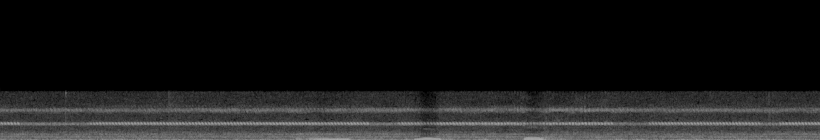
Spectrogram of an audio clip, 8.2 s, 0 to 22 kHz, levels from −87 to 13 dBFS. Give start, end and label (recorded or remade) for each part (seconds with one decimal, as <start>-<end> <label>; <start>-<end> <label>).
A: 0.0-4.8 recorded; 4.8-6.1 remade; 6.1-8.2 recorded

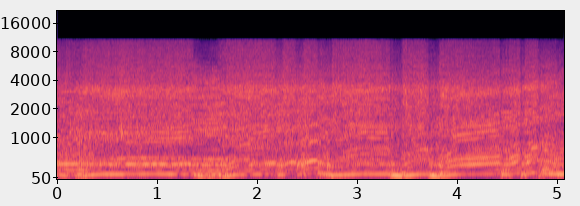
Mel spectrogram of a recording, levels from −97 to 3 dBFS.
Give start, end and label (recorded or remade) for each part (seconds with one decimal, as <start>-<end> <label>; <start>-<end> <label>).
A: 0.0-0.7 remade; 0.7-5.1 recorded

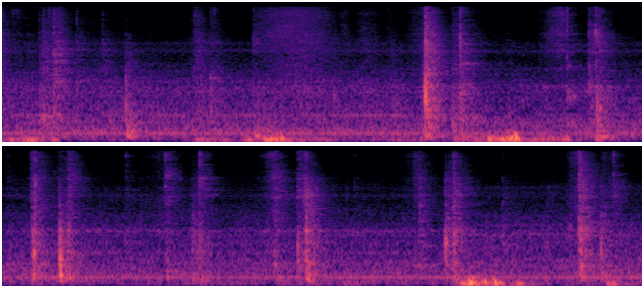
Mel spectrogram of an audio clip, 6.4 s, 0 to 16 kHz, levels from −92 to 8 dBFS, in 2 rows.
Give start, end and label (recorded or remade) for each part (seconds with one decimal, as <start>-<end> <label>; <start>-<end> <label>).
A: 0.0-2.0 recorded; 2.0-5.6 remade; 5.6-6.4 recorded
